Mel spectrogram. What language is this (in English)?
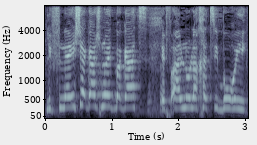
Hebrew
